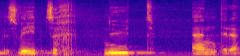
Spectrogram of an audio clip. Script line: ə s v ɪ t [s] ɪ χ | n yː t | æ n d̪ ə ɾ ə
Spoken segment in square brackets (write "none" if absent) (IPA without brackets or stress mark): s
